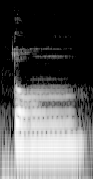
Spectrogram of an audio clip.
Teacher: We add a tone mark for this one. The pitch is kept level, starting from the middle level. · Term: seventh tone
